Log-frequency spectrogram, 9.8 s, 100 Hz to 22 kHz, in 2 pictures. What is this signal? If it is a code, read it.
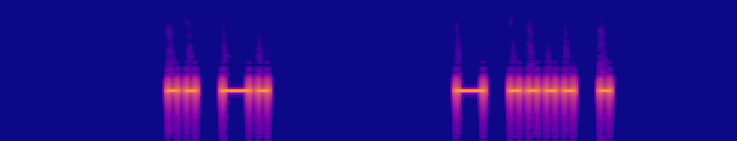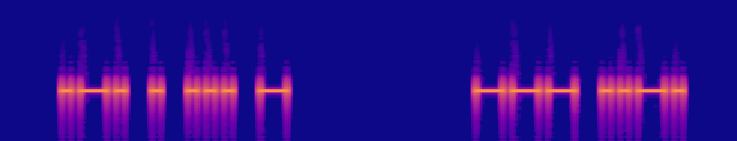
Morse code, heard as a keyed tone, about 19 wpm, 700 Hz. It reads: IN THE REST OF
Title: 3x Word-Spacing - Sets of 5 Words - 20wpm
